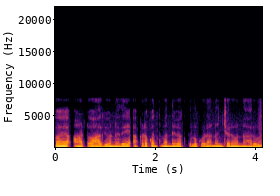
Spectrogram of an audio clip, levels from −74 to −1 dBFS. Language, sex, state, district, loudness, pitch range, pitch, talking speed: Telugu, female, Andhra Pradesh, Chittoor, -17 LUFS, 195-215 Hz, 200 Hz, 160 wpm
